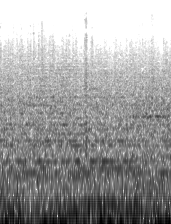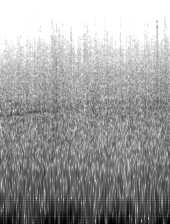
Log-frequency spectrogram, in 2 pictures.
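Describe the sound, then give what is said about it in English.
A steady, deep rumble of storm thunder rolls on without pause, heavy in the low end with a hissing wash of wind and rain over it. No one speaks. “Storm's getting worse.”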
